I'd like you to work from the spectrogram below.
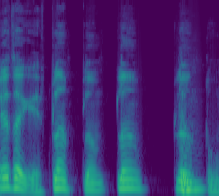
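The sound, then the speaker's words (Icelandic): After a few quick spoken words, a clear voice imitates a muted guitar riff with a short run of rhythmic, plucky syllables, about five evenly spaced beats. “blum, blum, blum, blum Sko, þetta er svona muted Já, ég get pottilt spilað þetta en ég ætla ekki að finna út í núna”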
